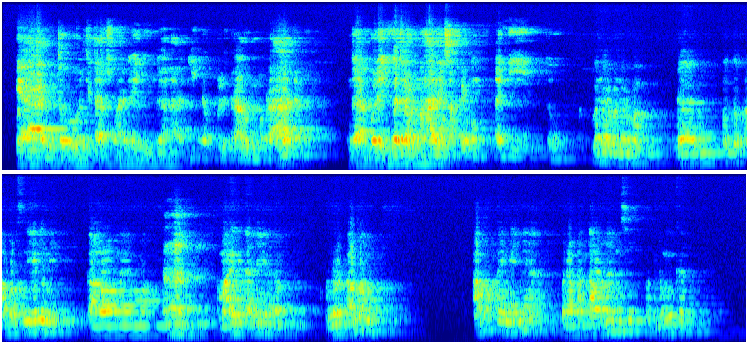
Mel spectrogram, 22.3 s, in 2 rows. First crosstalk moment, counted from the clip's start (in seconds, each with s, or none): none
